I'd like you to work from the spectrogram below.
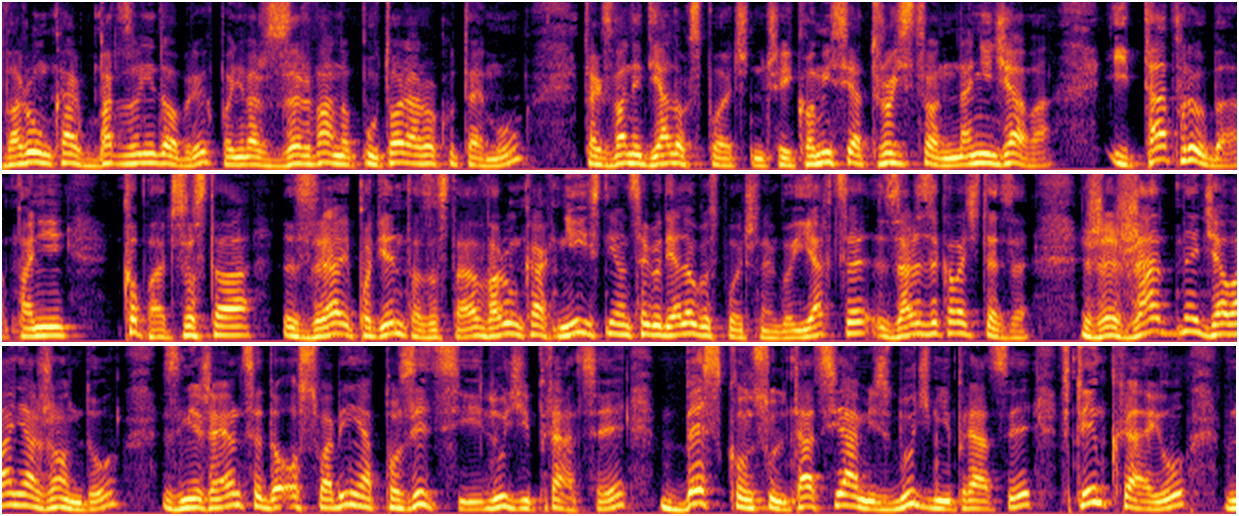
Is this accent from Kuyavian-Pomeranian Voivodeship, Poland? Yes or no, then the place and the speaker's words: no; Silesian Voivodeship, Poland; Ale ja jestem ze Śląska.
